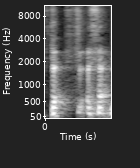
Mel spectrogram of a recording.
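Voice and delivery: ث- as a voiceless th, tongue out; th sound drill. Shown as a demonstration. Teacher drilling th with tongue out. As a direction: hiss ث- with tongue between teeth. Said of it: "تطلع لسانك في التي اتش".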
